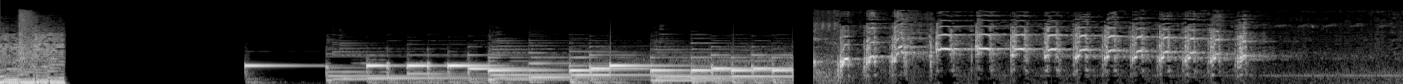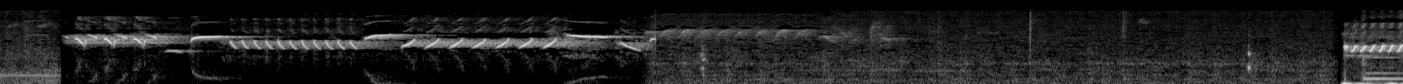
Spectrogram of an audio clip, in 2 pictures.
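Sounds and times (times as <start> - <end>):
songbird trilling: 8.2 - 23.2, 27.4 - 28.0
bird calling falling notes: 8.2 - 24.4, 27.4 - 28.0.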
